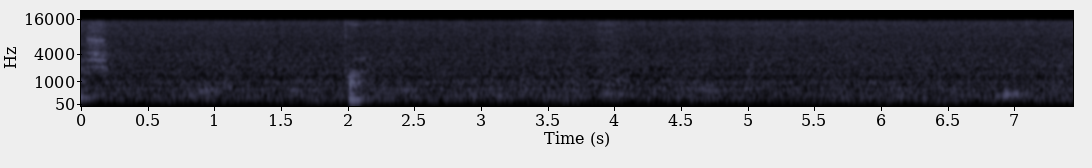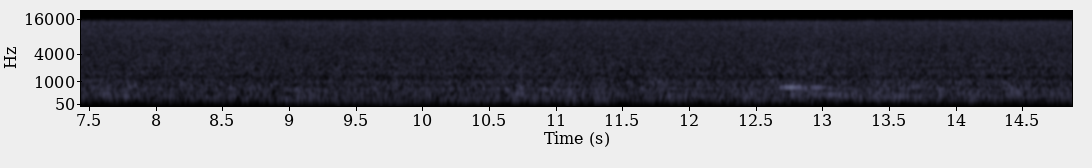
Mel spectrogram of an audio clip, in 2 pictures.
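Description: A pencil scratches softly against skin.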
